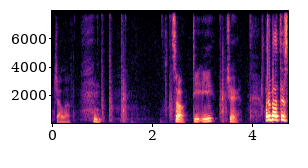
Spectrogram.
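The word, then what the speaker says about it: dealbh: Jalav. Jalav. It's a picture. It can also be a painting. Jalav. Jalav. And if you watch the BH and MH pronunciation video, there's that V sound, Jalav.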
